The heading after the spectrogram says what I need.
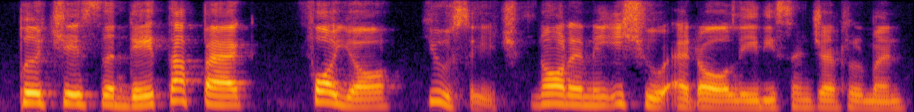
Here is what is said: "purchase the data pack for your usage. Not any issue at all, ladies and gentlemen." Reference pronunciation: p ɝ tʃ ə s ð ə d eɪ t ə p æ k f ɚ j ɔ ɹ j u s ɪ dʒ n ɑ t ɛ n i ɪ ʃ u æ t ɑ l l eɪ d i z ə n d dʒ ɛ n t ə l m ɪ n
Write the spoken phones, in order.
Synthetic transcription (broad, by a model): p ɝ tʃ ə s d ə d eɪ t ə p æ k f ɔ j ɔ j u s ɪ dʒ n ɑ t ɛ n i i ʃ u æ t ɑ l l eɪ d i s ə n dʒ ɛ n t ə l m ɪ n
